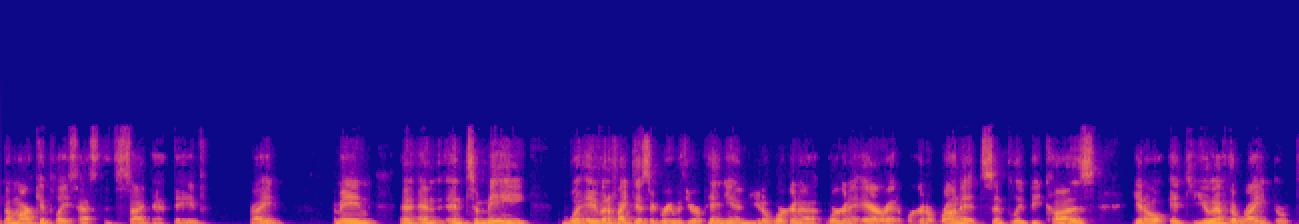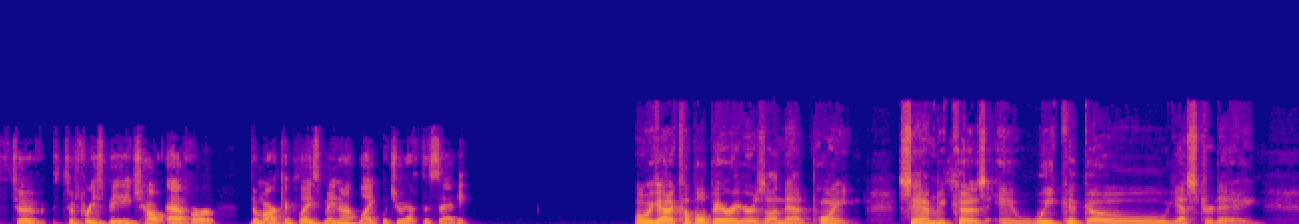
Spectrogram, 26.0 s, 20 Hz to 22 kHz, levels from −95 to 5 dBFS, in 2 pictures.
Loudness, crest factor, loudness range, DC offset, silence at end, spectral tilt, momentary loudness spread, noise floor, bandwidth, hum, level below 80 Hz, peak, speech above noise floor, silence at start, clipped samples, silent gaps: -23 LUFS; 20 dB; 5 LU; under 0.1%; 0.5 s; -6 dB/octave; 10 LU; -85 dBFS; 12.5 kHz; none; -62 dBFS; -4 dBFS; 63 dB; 0 s; under 0.1%; none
